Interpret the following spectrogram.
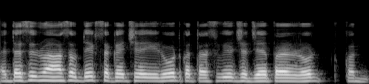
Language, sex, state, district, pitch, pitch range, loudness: Maithili, male, Bihar, Samastipur, 165 Hz, 155-175 Hz, -13 LUFS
